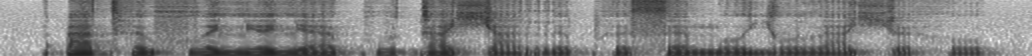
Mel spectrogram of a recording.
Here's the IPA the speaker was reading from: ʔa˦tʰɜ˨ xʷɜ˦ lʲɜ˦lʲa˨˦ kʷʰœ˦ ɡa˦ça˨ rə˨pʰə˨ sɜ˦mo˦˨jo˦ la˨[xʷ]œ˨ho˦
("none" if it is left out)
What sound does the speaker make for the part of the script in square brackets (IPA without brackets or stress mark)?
ç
